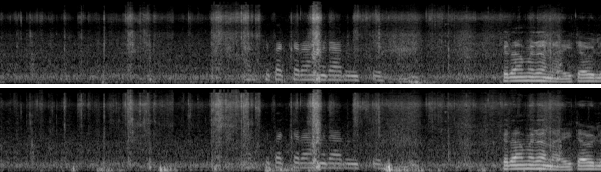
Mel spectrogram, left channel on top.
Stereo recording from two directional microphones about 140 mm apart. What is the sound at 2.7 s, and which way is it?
Speech, 35° left (ahead or behind).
